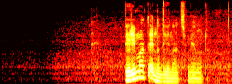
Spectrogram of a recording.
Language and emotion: Russian, neutral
